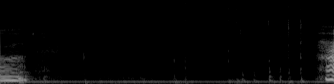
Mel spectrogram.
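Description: Someone types on a computer keyboard while writing a social media post, a steady run of quiet, close key clicks with a louder burst at the start and end.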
